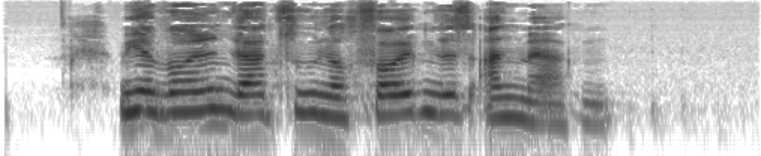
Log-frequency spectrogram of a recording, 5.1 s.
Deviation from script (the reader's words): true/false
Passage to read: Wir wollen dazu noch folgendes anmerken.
false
